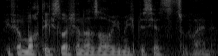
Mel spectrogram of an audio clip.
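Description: An actor playing an ardent, devoted young warrior prince, speaking fervent verse in a classical radio drama. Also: male voice, low voice, monotone, quick pace, a little hiss or hum. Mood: tender grief. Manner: fervent, theatrical.

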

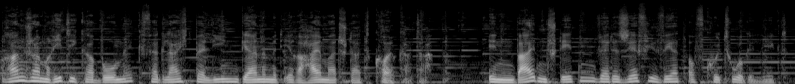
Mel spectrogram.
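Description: A man reading a scripted report as a reporter, even and measured. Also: on the low side, music in the background. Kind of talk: scripted narration.

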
